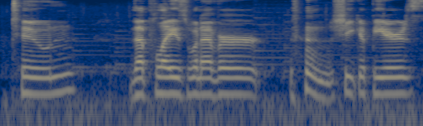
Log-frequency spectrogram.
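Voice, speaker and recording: With music playing behind him, a man talks in a relaxed tone. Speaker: gaming streamer. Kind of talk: casual livestream talk. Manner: relaxed, chatty.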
